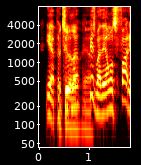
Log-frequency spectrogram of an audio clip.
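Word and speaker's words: Patullo: Yeah, Patula.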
